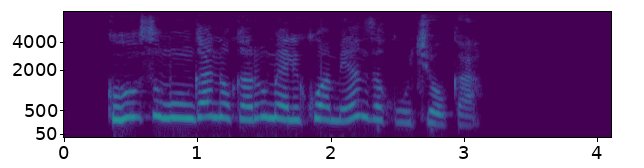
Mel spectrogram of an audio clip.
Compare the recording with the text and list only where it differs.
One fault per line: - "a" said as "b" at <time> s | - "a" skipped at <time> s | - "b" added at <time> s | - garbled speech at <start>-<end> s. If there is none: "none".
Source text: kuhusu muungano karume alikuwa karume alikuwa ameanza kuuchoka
- "karume alikuwa" skipped at 2.0 s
